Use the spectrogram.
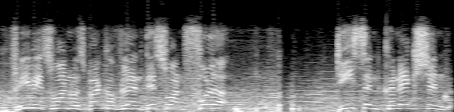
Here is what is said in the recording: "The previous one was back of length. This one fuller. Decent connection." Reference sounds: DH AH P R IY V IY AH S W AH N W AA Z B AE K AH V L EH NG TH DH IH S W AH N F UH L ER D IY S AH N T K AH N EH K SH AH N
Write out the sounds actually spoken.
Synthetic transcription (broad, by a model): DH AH P R IY V IY AH S W AH N W AA Z B AE K AH V L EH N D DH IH S W AH N F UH L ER D IY S AH N T K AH N EH K SH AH N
